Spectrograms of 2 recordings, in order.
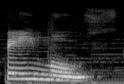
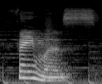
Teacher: palavras terminadas com o u s não podem soar como os e sim como US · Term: US sound, OUS sound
